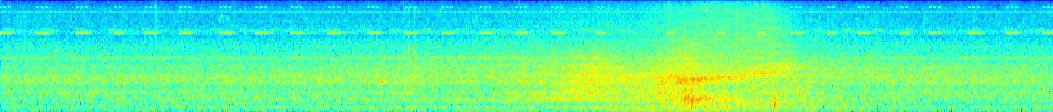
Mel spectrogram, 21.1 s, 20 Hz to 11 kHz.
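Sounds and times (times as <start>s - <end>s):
passing vehicle rumble: 9.9s - 17.9s.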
